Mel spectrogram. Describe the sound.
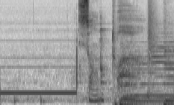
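A telephone tone sounds after a call is cut off, a steady single pitch held for just over a second before voices and music cover it.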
